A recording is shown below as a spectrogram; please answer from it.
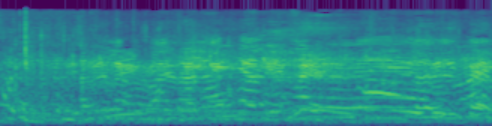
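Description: Several people talking at once close by: overlapping chatter with no clear words.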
